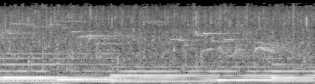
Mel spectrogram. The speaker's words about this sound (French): Toi, tu es sur le banc avec ton arbre protecteur et tu écoutes cette rivière qui te calme.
